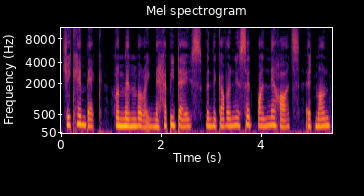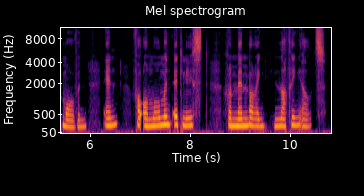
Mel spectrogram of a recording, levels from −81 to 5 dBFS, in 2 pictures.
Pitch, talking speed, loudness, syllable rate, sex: 185 Hz, 145 wpm, -19 LUFS, 4.3 syllables/s, female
